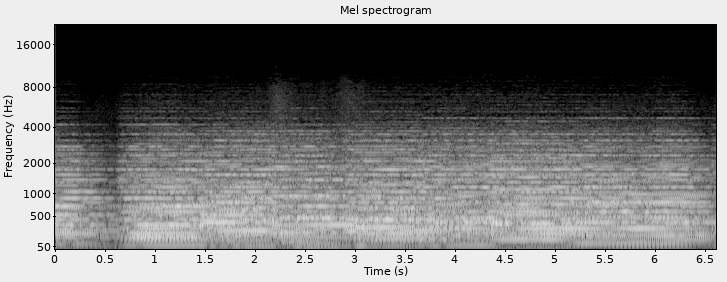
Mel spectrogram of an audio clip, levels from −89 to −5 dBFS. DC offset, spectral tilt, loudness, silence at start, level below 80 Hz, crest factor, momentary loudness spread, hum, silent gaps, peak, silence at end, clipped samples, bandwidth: under 0.1%; -7.5 dB/octave; -21 LUFS; 0 s; -44 dBFS; 14 dB; 3 LU; none; none; -8 dBFS; 0 s; under 0.1%; 8.4 kHz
